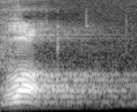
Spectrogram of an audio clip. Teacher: વ છે તેનું ઉચ્ચારણ સ્થાન છે ઔષ્ઠ્ય, ઓઠ ભેગા થાય વ, બરાબર. તેને અર્ધ સ્વરો કહેવાય.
